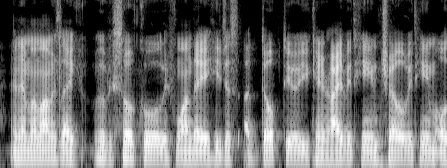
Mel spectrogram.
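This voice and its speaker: Talking at a fairly quick pace, a man speaks with a Croatian accent. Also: quiet background. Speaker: professional BMX rider. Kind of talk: podcast interview.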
